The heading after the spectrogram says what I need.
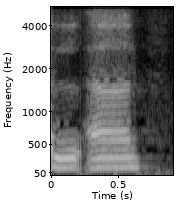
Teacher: دخلت عليها همزة الاستفهام فأبدلت همزة الوسط ألفا فصار النطق الآن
